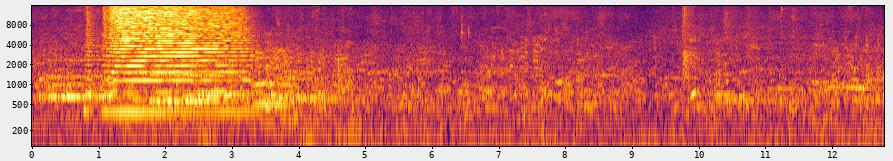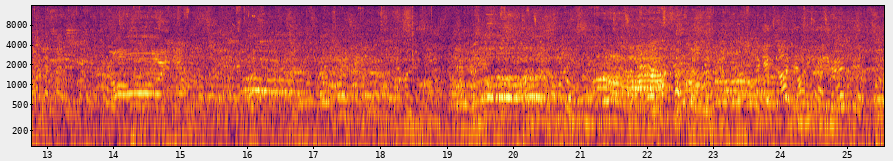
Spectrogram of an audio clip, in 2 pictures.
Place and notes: amsterdam, lijnbaansgracht, german soccer fans
a party of german soccer fans after the quarter final win over argentinia at the wm 2010
international city scapes - social ambiences and topographic field recordings
Amsterdam, The Netherlands, 7 July 2010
